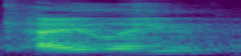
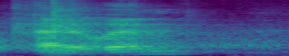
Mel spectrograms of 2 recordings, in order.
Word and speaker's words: kaolin: Alright, so you've got kaolin, okay, or kaolin, how you want to pronounce it, right, and that's going to work with the body's clotting factors.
